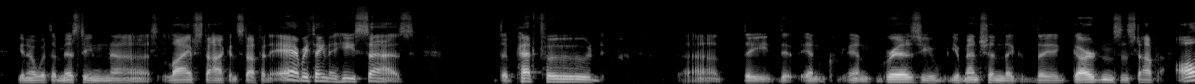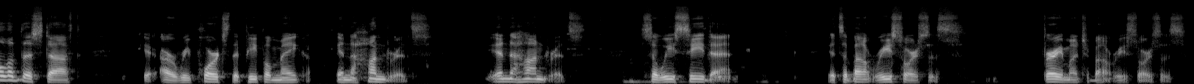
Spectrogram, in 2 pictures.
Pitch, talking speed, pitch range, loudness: 115 Hz, 145 wpm, 105-130 Hz, -24 LUFS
